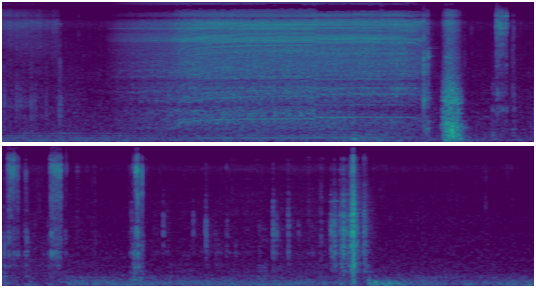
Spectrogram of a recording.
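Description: Cordless drill-driver running for a couple of seconds as it drives a screw into a small brass hinge, then a string of sharp clicks and knocks.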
